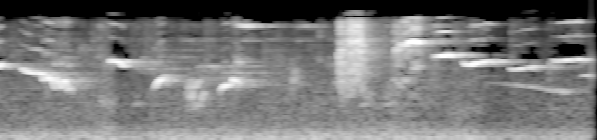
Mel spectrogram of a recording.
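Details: Multi-voiced white-rumped shama song used to excite other birds to sing: slurred downward whistles, a harsh rasping burst in the middle, then rising and falling high whistles.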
